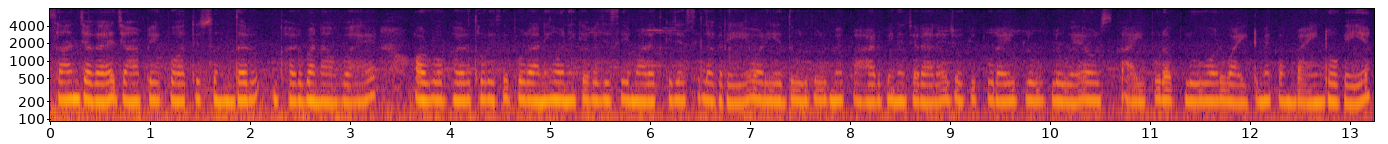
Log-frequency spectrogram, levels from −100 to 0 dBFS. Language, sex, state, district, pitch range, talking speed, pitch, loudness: Hindi, female, Andhra Pradesh, Chittoor, 200-215 Hz, 260 wpm, 210 Hz, -32 LUFS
